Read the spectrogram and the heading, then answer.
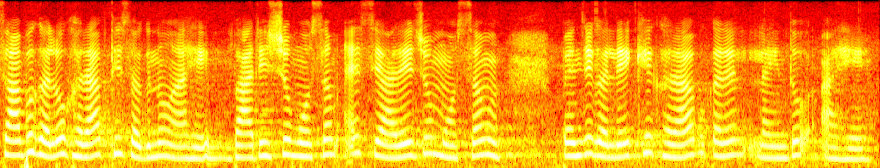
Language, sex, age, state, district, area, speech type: Sindhi, female, 18-30, Rajasthan, Ajmer, urban, spontaneous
